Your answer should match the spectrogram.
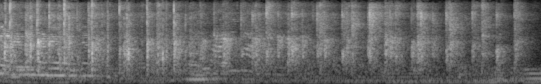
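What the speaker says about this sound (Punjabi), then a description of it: "ਤਾੜੀਆਂ ਮਾਰੋ ਭਾਈ" Party guests clap together in a close, busy patter of quick uneven hand claps that runs the whole time, with voices talking faintly underneath.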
